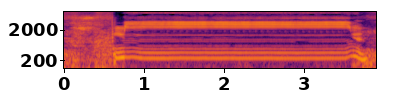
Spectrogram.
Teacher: ঠোঁটের ভেজা অংশ থেকে মিম উচ্চারিত হয়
